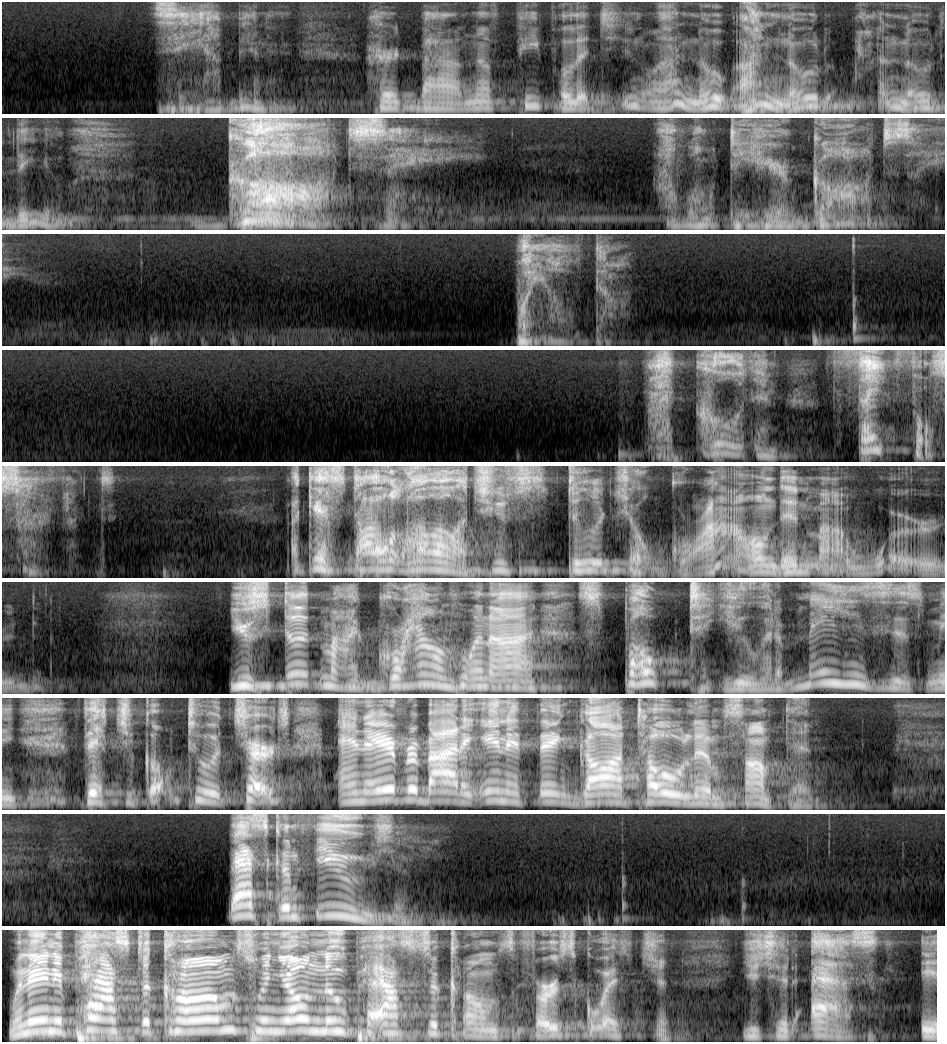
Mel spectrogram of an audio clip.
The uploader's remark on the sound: This week's service, recorded live on June 18, 2023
